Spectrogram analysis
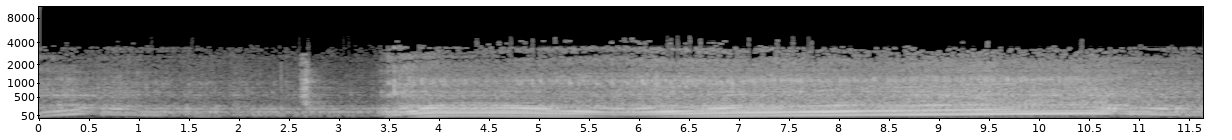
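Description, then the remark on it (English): A heavy bus engine clatters at idle, then roars louder as it revs and pulls away, its pitch climbing and falling through the gears, steady with no voices. “Well, we better get this bus rolling because it's getting close to pickup time.”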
